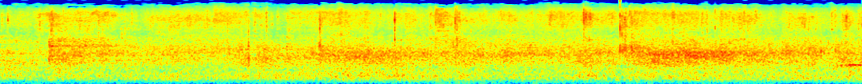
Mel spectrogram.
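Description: Ice hockey game play in an indoor rink: a steady rushing noise with a few sharp clicks scattered through it.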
